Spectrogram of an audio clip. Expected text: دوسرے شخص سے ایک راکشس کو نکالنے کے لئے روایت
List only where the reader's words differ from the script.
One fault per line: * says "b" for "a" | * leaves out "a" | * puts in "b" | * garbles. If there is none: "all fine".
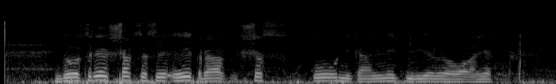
all fine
